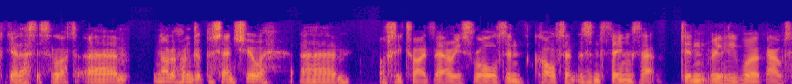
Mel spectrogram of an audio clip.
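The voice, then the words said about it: North East English accent. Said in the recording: “right accent for call centres. Your, East accent's the one they like”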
